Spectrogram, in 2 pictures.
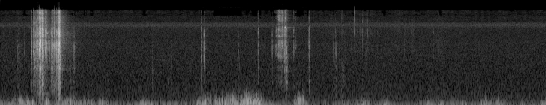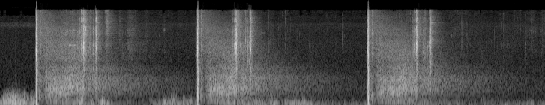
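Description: Shotgun blasts at an outdoor shooting range: three loud, sharp reports spaced a couple of seconds apart, each with a rolling echo tail, preceded by quieter clicks and handling noise of the gun being loaded, with no speech.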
